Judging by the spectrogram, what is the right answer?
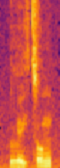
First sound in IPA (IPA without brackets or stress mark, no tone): l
